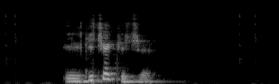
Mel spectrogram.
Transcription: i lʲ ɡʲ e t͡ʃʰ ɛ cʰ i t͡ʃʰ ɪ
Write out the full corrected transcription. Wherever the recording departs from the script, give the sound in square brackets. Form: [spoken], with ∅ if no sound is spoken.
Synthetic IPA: i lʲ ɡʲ [i] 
